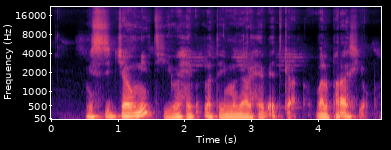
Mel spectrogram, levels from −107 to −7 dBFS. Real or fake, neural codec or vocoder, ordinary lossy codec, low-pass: real; none; none; none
